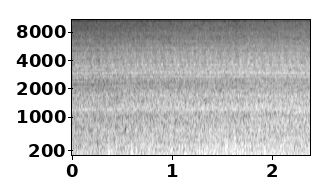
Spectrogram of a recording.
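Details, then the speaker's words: 1986 Ford LTD Crown Victoria wagon, all-original 5.0 EFI, hard to start; warm idle with faint irregular tick that comes and goes, apart from the power steering whine, heard under the hood. Suspected valve train. Engine tick at idle. "It sounds like it's coming from right here. Maybe it's something in the valve train."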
